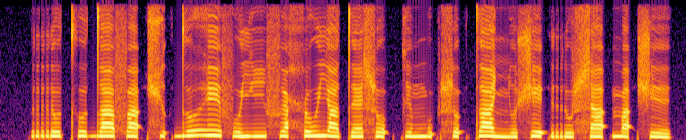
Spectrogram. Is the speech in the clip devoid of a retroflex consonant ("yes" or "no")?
yes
